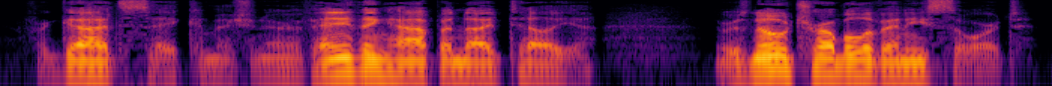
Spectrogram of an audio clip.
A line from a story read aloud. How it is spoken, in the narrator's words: Bailey said tightly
